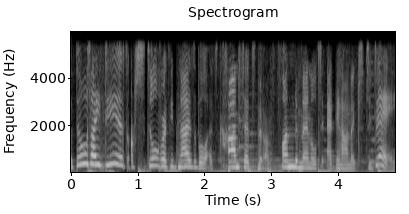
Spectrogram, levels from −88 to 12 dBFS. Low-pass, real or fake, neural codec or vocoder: 5.4 kHz; fake; codec, 16 kHz, 1 kbps, X-Codec, HuBERT features, trained on balanced general audio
